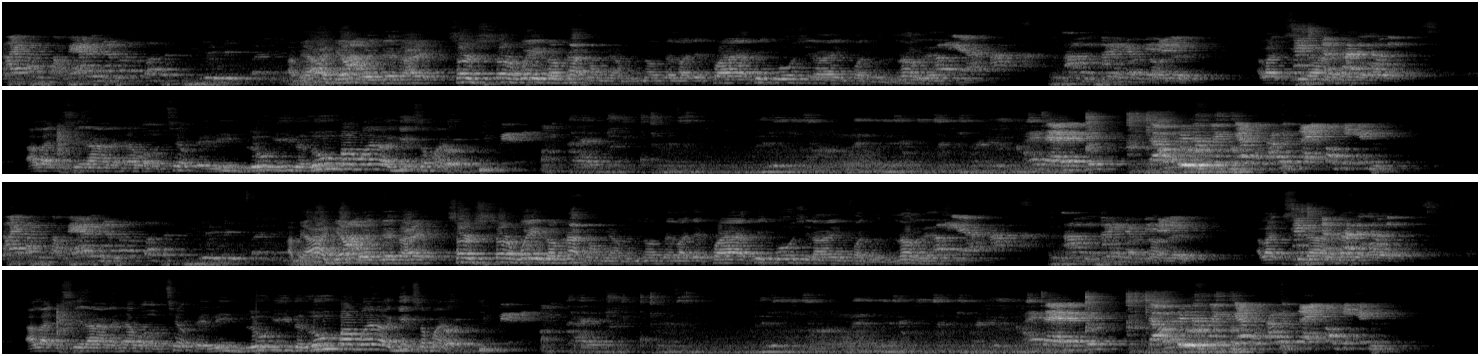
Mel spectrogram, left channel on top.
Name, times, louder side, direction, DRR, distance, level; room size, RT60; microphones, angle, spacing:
voice 1, 0.0-1.5 3.4-3.6 9.3-10.3 10.6-11.8 12.9-13.8 19.7-19.9 20.4-20.7 24.9-25.7 26.1-28.5, right 1 dB, 70° right, -6 dB, 1.1 m, -32 dB
voice 2, 1.9-2.7 10.5-11.1 19.2-19.3 20.1-20.3 20.5-20.9 21.2-21.6 22.3-25.2 26.1-27.1, left 2 dB, 45° right, -7 dB, 1.0 m, -32 dB
voice 3, 2.8-9.7 10.6-11.9 12.5-13.9 15.0-19.3, equal, 30° right, 1 dB, 0.3 m, -33 dB
2.6 x 2.0 x 2.3 m, 1.0 s
head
